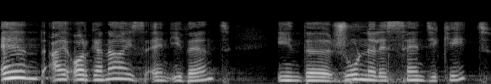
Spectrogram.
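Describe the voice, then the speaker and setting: In an Egyptian accent, a woman talks at a very slow pace with lively intonation. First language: Arabic. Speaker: conference panelist, presidential candidate. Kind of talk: conference panel talk. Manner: halting.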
